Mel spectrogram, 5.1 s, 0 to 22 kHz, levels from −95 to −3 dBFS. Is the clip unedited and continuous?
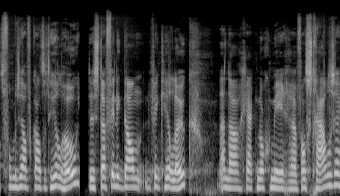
no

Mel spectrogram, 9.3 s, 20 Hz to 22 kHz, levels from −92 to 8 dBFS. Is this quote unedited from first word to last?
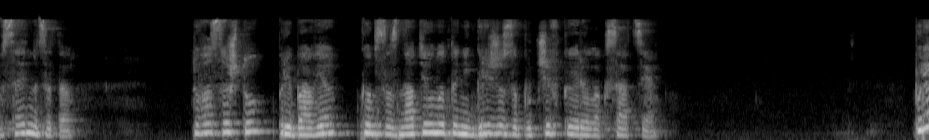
yes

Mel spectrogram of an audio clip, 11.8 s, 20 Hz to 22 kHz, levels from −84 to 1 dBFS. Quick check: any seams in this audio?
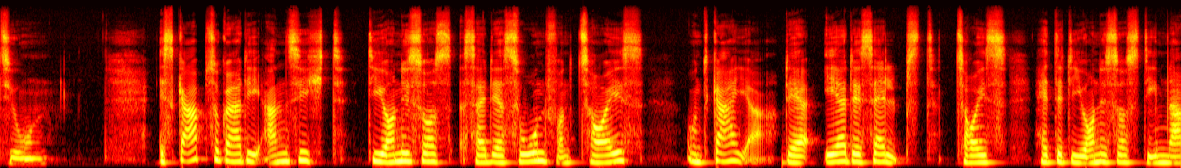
yes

